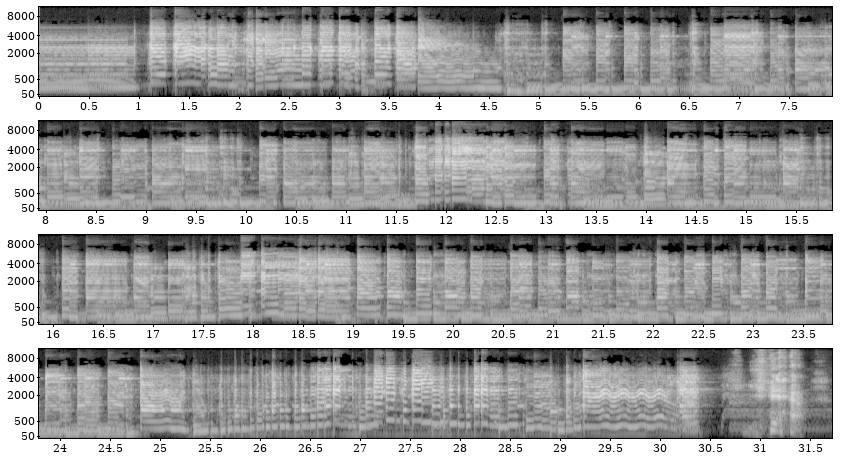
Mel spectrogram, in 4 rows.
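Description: Washburn N4 electric guitar with a Floyd Rose tremolo and FU-Tone brass big block, played through a clean amp channel: chords and long-held notes that ring and sustain. Near the end a few notes glide in pitch.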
